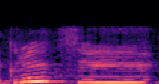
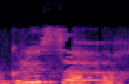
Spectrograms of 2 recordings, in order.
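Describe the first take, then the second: First: Grüezi with Swiss German sounds, raised; greeting word Grüezi said the Zurich way. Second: Grüße in Bernese German sounds; Bernese greeting. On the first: Vlogger showing Swiss greetings, Zurich German pronunciation. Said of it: "is Zurich German". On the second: Vlogger contrasting Swiss dialect greetings, Bernese pronunciation. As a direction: say Grüße the Bern way. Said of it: "if you're from Bern". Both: Shown as a demonstration.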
